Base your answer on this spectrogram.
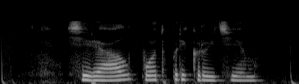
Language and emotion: Russian, neutral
